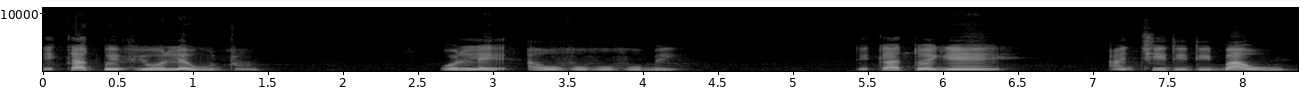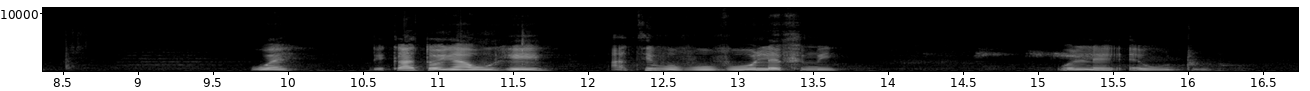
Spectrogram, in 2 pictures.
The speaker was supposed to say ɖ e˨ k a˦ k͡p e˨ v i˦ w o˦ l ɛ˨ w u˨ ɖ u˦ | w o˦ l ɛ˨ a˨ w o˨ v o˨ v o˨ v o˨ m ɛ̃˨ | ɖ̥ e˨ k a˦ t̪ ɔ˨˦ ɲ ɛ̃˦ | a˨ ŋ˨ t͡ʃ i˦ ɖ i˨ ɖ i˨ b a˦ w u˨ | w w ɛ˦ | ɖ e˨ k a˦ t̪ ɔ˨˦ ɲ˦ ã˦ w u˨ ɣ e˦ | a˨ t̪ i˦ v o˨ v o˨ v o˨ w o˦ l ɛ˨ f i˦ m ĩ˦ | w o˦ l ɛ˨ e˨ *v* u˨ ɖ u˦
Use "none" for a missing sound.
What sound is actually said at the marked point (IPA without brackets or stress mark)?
w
